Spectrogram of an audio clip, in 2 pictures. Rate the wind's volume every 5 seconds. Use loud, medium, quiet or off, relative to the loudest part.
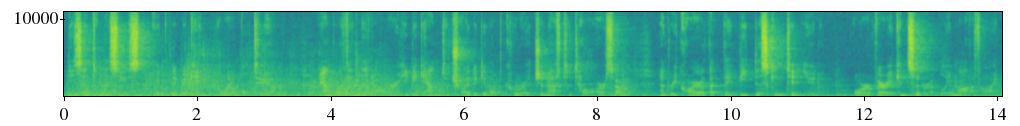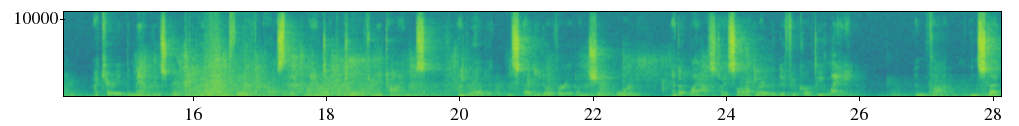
loud, medium, medium, loud, medium, medium.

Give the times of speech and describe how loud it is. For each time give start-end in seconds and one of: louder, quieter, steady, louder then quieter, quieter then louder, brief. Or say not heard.
0.0-25.9 steady
26.6-28.0 brief.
